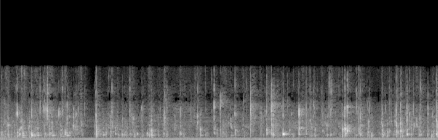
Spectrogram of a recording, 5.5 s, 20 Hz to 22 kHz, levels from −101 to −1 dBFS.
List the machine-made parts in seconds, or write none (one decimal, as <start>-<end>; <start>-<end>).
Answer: none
